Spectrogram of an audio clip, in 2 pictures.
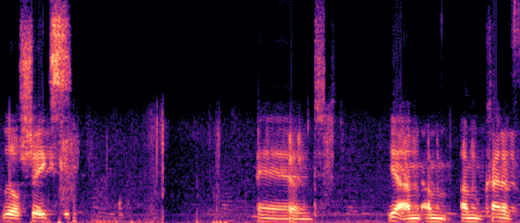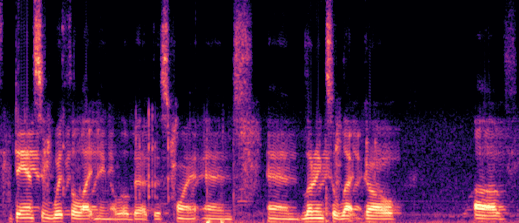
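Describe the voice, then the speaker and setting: A man playing a tabletop game, describing his character's actions in first person, deliberately and haltingly. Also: on the low side. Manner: deliberate, halting, searching for words. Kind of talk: improvised first-person role-play description. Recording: distant microphone.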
